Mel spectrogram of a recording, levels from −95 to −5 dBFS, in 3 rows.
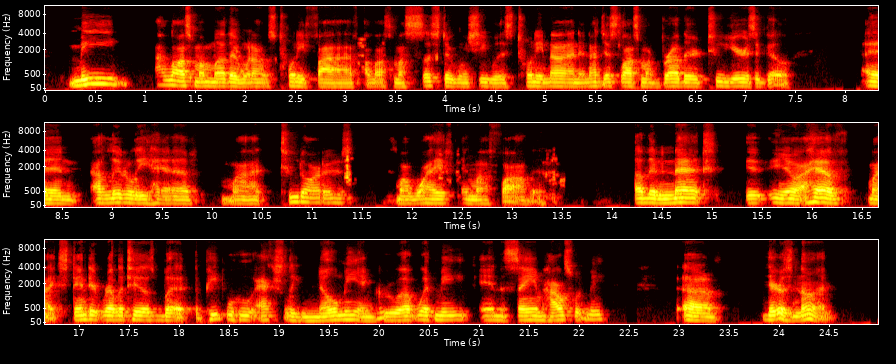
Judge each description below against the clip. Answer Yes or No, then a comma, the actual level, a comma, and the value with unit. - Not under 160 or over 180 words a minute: Yes, average, 170 wpm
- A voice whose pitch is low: Yes, low, 115 Hz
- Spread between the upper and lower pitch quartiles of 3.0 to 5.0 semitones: No, narrow, 2.6 semitones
